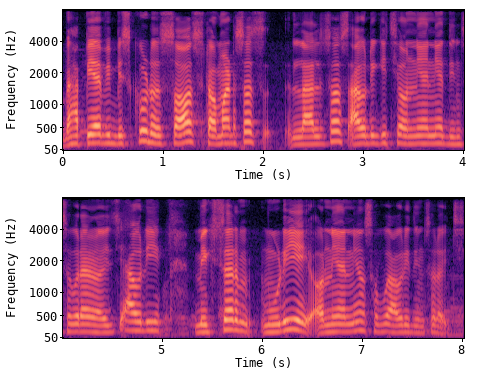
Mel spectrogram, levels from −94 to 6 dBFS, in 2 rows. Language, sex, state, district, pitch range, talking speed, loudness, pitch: Odia, male, Odisha, Malkangiri, 155-180 Hz, 210 wpm, -18 LUFS, 165 Hz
